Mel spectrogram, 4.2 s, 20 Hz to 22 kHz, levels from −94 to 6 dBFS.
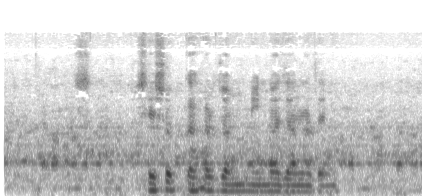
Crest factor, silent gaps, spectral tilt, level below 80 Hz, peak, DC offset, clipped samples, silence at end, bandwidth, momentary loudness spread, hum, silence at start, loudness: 18 dB; none; -6 dB/octave; -60 dBFS; -14 dBFS; under 0.1%; under 0.1%; 0 s; 11.5 kHz; 14 LU; none; 0.05 s; -31 LUFS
